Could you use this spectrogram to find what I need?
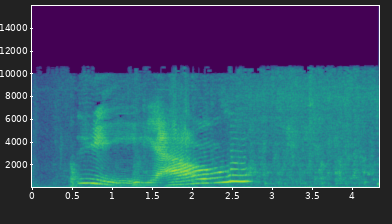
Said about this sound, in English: You're washing Purdy's bowl up so she can have some fresh water. What's water? Fresh water for Purdy.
